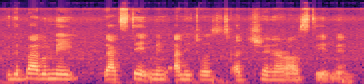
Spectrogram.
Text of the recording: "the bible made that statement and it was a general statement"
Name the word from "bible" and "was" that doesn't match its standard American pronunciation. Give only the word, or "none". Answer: none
